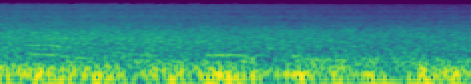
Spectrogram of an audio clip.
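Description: Steady rush of a large fountain's tall water jet and falling spray, with wind rumbling on the microphone.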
